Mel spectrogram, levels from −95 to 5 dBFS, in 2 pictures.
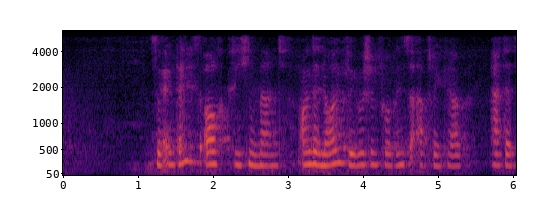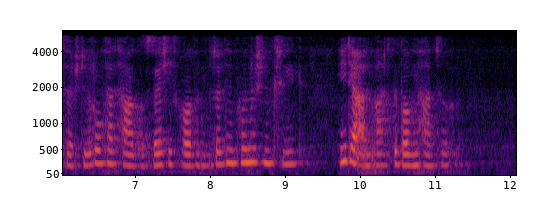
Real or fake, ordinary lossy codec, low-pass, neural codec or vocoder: fake; AAC, 24 kbps; 5.4 kHz; codec, 16 kHz in and 24 kHz out, 0.8 kbps, FocalCodec, streaming, 65536 codes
